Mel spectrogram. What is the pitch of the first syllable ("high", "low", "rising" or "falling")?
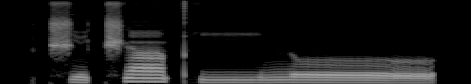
low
